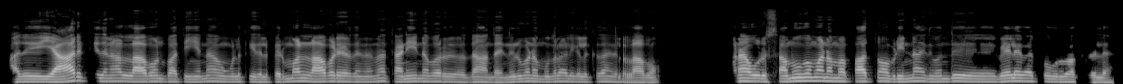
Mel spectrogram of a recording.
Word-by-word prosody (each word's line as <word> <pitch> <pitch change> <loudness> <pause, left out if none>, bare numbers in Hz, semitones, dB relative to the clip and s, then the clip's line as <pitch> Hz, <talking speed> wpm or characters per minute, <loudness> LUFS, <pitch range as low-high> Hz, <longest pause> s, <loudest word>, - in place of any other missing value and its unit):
அது 125 +2 0 0.3
யாருக்கு 155 +5 +4
இதனால 145 0 -1
லாபம்ன்னு 130 +1 +2
பார்த்தீங்கன்னா, 125 +2 -3
உங்களுக்கு 125 -1 -5
இதில 115 0 -3
பெரும்பாலும் 140 +3 0
லாபம் 135 +2 +4
அடைறது 130 -2 0
என்னன்னா, 125 +5 -4
தனி 125 +2 +2
நபரு 135 -2 -2 0.3
தான். 115 -1 +1
அந்த 110 -1 -3
நிறுவன 135 +2 -1
முதலாளிகளுக்கு 125 -2 -4
தான் 130 -1 -3
இதில 120 +1 -5
லாபம். 105 +1 -1 0.7
ஆனா, 145 +2 +5
ஒரு 140 -1 +1
சமூகமா 160 +5 +3
நம்ம 150 -1 +2
பார்த்தோம் 140 +1 +2
அப்படின்னா, 135 +3 -1
இது 130 - -3
வந்து 140 +3 -1 0.4
வேலை 150 +1 +3
வாய்ப்பை 135 -1 -4
உருவாக்குதுல்ல. 110 -3 -2
130 Hz, 165 wpm, -24 LUFS, 125-145 Hz, 0.7 s, ஆனா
